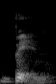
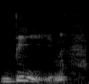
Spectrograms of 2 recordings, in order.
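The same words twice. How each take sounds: First: It has a short, reduced vowel. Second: It has a full, long vowel. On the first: "the weak form is been, just like the object where you throw things" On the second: "The strong form is been"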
